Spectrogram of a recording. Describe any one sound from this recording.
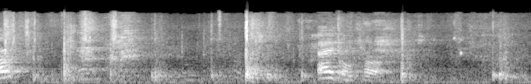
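A body thuds onto a wrestling mat.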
